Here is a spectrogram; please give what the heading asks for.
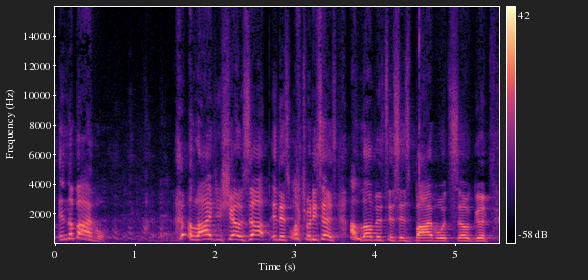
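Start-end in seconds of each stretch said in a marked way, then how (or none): none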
